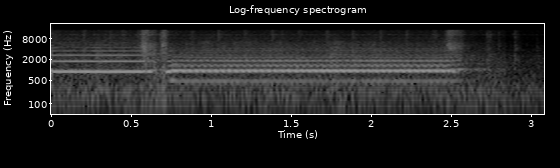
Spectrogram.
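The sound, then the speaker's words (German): A train approaching on the tracks sounds its horn: a brief blast, then a long, steady, loud tone lasting about two seconds before it cuts off, leaving faint rumbling. No one speaks. “Ein Fuchs, der auf den Gleisen balanciert und sich von dem herannahenden Zug so gar nicht aus der Ruhe bringen lässt.”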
